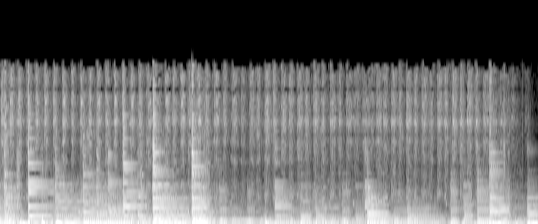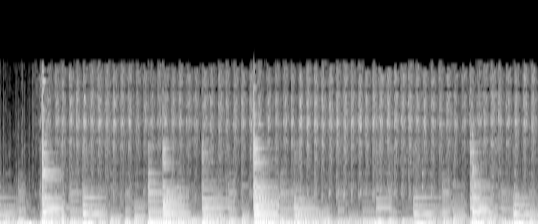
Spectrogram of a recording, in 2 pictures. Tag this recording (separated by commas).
Musical instrument, Guitar, Plucked string instrument, Music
